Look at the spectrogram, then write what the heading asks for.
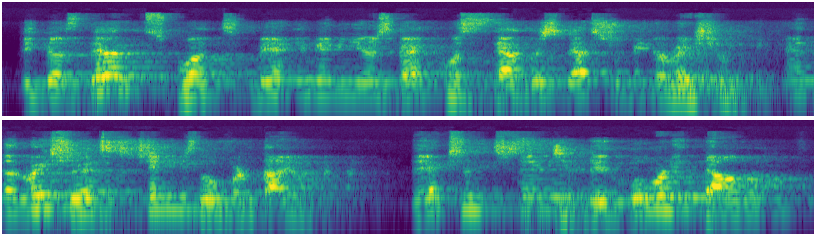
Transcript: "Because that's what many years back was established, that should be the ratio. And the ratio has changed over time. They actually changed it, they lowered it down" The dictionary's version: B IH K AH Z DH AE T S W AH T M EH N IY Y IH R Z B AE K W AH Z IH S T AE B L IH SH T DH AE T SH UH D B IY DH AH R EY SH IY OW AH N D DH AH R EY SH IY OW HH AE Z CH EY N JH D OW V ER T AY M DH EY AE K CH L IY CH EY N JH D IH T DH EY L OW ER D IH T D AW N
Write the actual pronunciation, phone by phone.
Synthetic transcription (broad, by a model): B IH K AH Z DH AE T S W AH T M EH N IY Y IH R Z B AE K W AH Z S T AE B L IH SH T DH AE T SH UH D B IY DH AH R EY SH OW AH N DH AH R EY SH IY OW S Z CH EY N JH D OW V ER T AY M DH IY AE K SH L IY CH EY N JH IH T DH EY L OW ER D IH T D AW N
